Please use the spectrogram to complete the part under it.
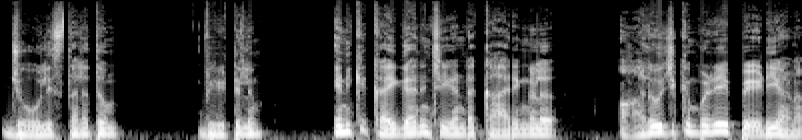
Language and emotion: Malayalam, fearful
